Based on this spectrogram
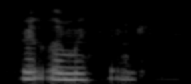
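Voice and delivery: whispered aside to herself. Real, not acted. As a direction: breathe it out, thinking aloud. Aside while recalling story.

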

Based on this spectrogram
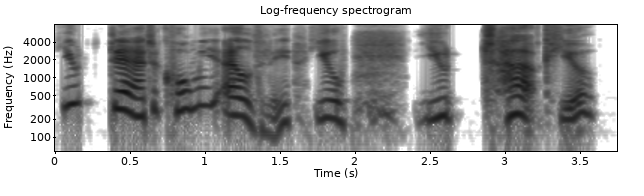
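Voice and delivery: high-pitched, spluttering fury; squeaky outrage. A narrator's reading. Countess scolding servant for insult, squeaky outrage. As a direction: splutter indignantly at the top of the voice. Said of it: "she squeaked".

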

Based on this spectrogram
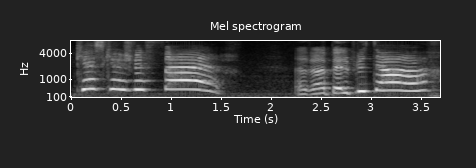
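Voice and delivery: very slow, high, loud panic; frantic shout. Retold or imitated. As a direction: cry out in mock panic. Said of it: "je suis comme".

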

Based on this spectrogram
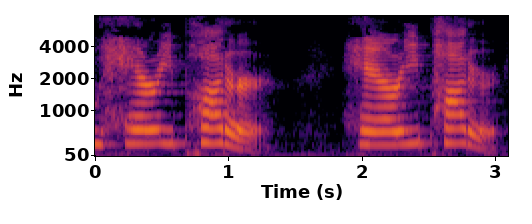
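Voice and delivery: "Harry Potter" slowly, double T tapped like R; drawn-out American "Harry Potter" with R ending; American flapped T. Shown as a demonstration. Teacher presenting a famous example, American flapped T. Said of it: "Um britânico falaria".

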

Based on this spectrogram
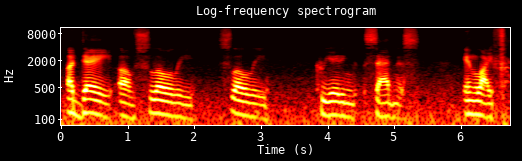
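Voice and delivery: drawn-out, weighty summing-up; unhurried, reflective delivery; slow, deliberate. Real, not acted. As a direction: let each word land, with long pauses. Sums up the day for effect.

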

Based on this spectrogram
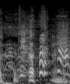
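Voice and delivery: high burst of laughter; real bright laugh. Real, not acted. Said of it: "laughing at the reader".

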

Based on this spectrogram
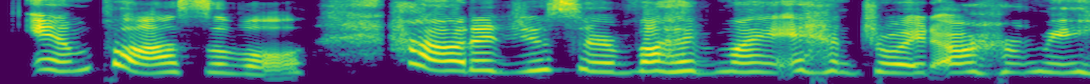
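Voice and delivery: high wobbling wail; yelping, starting to cry. A narrator's reading. Nur aghast that the heroes survived, tearful yelp. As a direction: wail it, breaking into mock sobs. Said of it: "he yelped as he started crying".

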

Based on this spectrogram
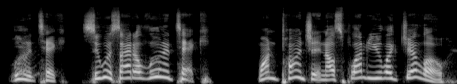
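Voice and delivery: high, indignant hero voice; Superman. Acted. Hero berating Batman, high indignant voice. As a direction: pitch it high, scolding and threatening. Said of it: "a higher voice for Superman".

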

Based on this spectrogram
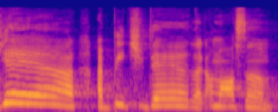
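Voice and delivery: put-on high, stretched cheer of a gloating kid; mock triumphant boast. Son boasting he beat dad, imitated triumph. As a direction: imitate a child crowing over a win.

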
